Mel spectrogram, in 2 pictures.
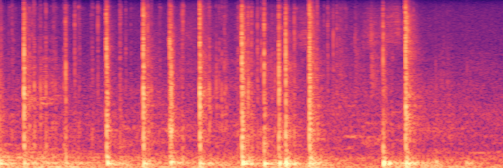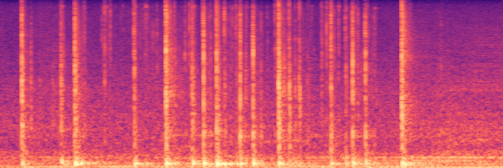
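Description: Computer keyboard typing in quick, irregular runs of key clicks, which thin out briefly about four seconds in, over a low steady hum.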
